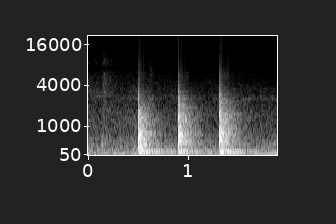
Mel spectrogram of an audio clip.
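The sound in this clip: Three sharp knocks on an apartment door in a graffitied corridor, evenly spaced and loud, each with a brief woody decay and no voices.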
